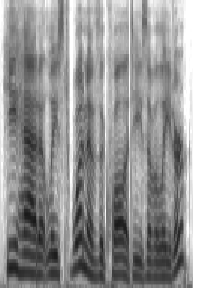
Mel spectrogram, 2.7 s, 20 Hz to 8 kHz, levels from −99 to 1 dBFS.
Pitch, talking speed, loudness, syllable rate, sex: 185 Hz, 245 wpm, -16 LUFS, 6.2 syllables/s, female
